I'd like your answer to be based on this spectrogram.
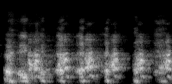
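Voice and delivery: high breathy burst of laughter. Real, not acted. Man laughing at his own excuse to the Lord, high and breathy. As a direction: laugh at the joke on himself.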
